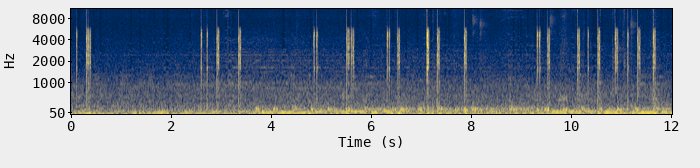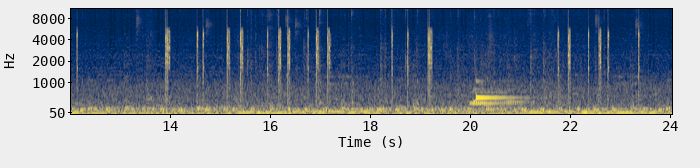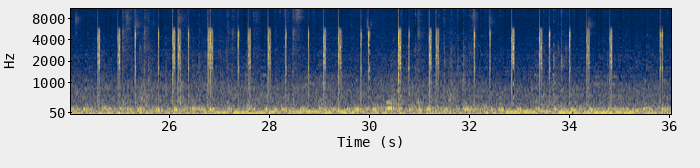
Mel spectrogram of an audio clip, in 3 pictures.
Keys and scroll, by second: 15.5 ctrl+z, 21.7 Escape.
